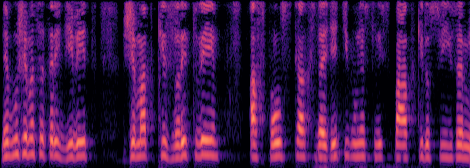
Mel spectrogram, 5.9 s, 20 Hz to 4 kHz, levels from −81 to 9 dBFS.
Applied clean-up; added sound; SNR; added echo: neural mask model DeepFilterNet 3.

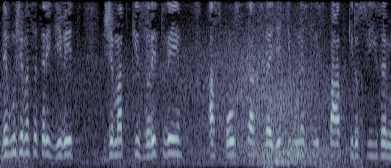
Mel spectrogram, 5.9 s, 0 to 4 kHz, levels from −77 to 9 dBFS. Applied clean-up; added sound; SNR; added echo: none; Traffic noise, roadway noise / Car; 10 dB; none.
